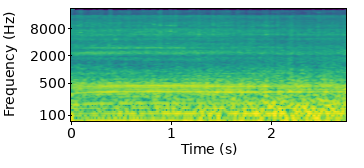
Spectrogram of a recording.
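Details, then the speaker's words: 2007 150cc GY6 scooter, parked since 2016 and repaired incl. a stripped spark plug hole, pulls under acceleration with a steady, even drone and no knock; exhaust rattle noted. "and it's not knocking or anything that's actually super awesome"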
